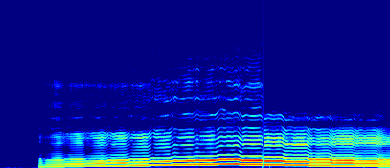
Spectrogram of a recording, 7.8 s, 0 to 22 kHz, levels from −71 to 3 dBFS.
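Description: At 5.25 s, after a 20 ms gap, the music goes dull, with nothing above 7.6 kHz and faint background noise added, likely an input switched to a poorer device.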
